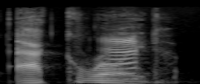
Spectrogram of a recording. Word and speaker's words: Aykroyd: Aykroyd.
